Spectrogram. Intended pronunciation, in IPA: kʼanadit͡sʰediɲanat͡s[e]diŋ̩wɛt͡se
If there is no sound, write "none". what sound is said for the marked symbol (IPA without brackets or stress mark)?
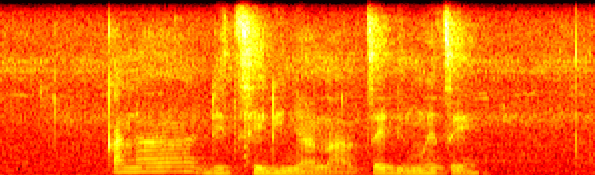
e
